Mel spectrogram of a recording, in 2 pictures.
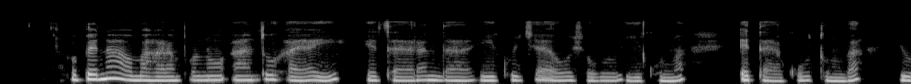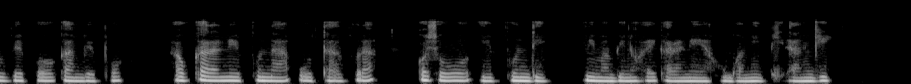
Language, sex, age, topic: Oshiwambo, female, 18-24, agriculture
